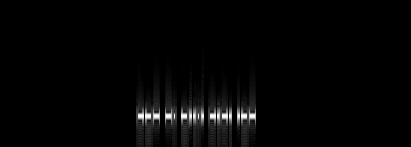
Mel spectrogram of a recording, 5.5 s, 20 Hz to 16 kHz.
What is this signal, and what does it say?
Morse code, heard as a keyed tone, about 45 wpm, 700 Hz. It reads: ON6CW
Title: DXCC-100 Call Signs - 5 Characters - Repeated 3x - 45wpm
